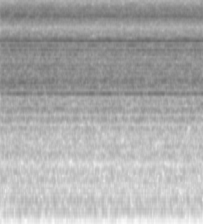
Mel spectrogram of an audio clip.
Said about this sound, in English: Okay, I have started the right engine.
